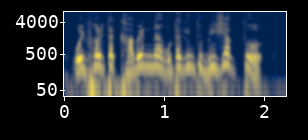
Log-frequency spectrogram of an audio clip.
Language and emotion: Bengali, fearful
